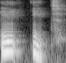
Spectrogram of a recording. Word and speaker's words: Ilich: Y además Illich se pronuncia Il-ich, y il en inglés es enfermo, pero como sustantivo y en plural significa males.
